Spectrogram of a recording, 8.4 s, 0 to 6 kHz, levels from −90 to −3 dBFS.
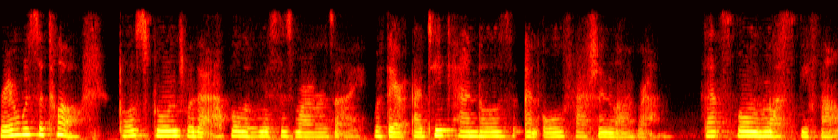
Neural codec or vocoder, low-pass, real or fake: codec, 16 kHz, 1.1 kbps, Voila-Tokenizer; 5.4 kHz; fake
